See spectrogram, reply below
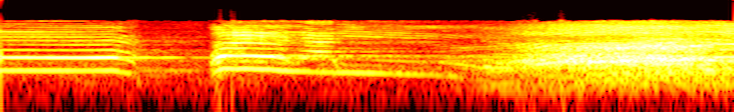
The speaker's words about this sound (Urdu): میں چاہتا آپ ایک نعرہ حیدری کہہ دیں بی بی کے نام پہ.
